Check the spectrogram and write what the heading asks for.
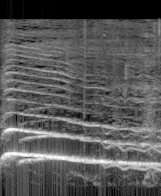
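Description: A woman's long, loud wail, starting suddenly and sliding slowly down in pitch.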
